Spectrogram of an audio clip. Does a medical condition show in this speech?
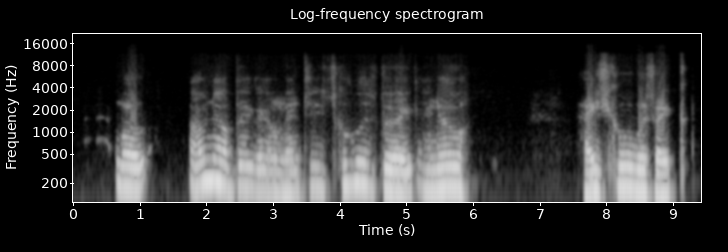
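Yes: cerebral palsy; present from birth, uses wheelchair.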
